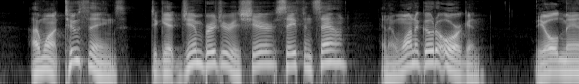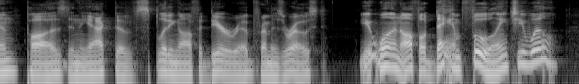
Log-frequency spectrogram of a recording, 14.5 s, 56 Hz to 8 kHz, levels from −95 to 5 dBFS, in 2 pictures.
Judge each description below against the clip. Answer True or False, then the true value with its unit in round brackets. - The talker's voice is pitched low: True (115 Hz)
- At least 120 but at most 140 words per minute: False (180 wpm)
